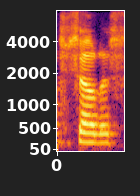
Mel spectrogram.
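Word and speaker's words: Tsoulos: Christopher John Soldus. Okay, the T is silent.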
